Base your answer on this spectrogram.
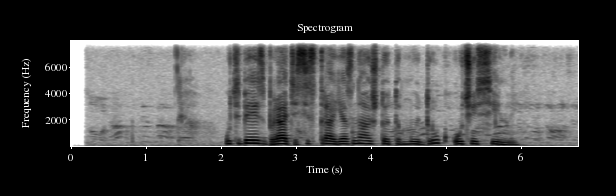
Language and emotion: Russian, neutral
